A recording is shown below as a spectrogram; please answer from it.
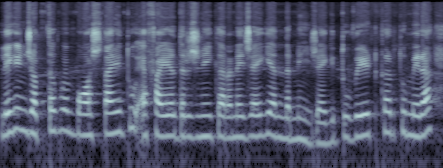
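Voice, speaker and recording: A woman's voice: a little high, fairly even intonation, fast, dark tone, lightly acted. A woman voicing a protective young man who soothes and scolds by turns. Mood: reassuring.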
